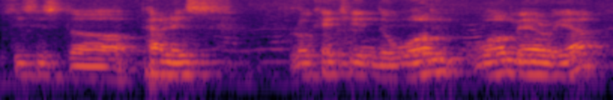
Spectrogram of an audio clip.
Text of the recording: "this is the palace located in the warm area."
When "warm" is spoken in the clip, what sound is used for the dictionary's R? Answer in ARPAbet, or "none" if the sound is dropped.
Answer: W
